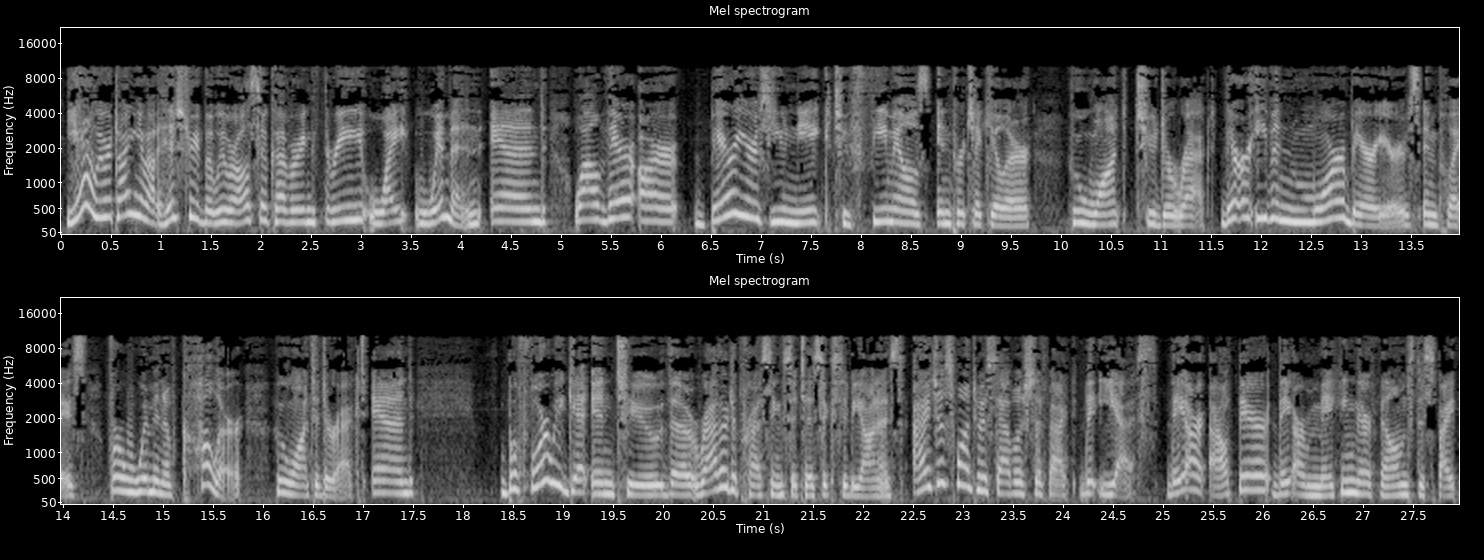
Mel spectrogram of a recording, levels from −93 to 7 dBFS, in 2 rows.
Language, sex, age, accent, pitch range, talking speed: English, female, 20-39, American, 195-250 Hz, 160 wpm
